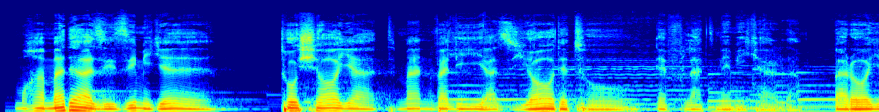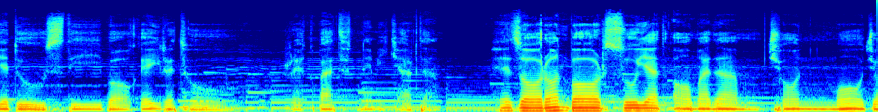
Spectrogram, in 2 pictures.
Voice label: narration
